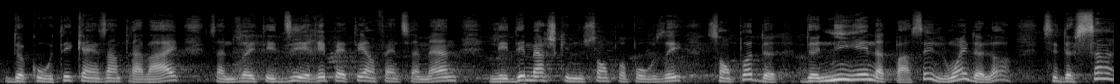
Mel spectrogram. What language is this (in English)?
French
